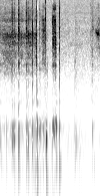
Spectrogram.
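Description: Handling noise: a quick run of light taps and rustles as the camera is moved and album covers are handled, dying away after about a second.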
